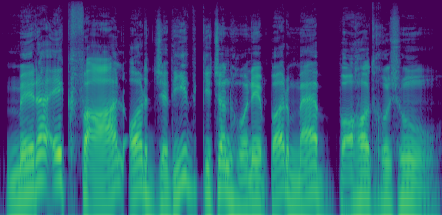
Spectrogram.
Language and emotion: Urdu, happy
